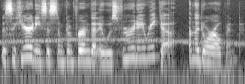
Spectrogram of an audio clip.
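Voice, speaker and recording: Bright-voiced woman reading a story aloud. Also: on the high side, fast, slight background noise. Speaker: story reader. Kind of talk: scripted narration, amateur read-aloud.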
